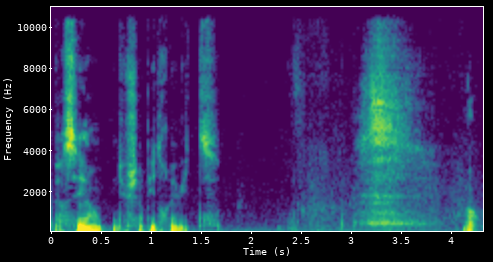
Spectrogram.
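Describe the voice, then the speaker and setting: A man who talks casually with wry, grumbling asides to his listeners, then reads scripture slowly and solemnly. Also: whispered. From France. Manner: slow, measured recitation with Arabic invocations. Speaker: preacher reading scripture.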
